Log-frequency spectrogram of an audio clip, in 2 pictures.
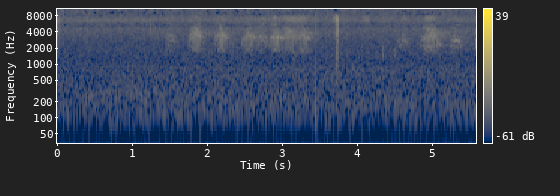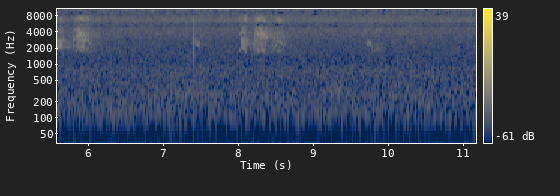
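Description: Near silence with faint, short bird chirps in small clusters every couple of seconds over a low steady hiss, and a couple of faint ticks.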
